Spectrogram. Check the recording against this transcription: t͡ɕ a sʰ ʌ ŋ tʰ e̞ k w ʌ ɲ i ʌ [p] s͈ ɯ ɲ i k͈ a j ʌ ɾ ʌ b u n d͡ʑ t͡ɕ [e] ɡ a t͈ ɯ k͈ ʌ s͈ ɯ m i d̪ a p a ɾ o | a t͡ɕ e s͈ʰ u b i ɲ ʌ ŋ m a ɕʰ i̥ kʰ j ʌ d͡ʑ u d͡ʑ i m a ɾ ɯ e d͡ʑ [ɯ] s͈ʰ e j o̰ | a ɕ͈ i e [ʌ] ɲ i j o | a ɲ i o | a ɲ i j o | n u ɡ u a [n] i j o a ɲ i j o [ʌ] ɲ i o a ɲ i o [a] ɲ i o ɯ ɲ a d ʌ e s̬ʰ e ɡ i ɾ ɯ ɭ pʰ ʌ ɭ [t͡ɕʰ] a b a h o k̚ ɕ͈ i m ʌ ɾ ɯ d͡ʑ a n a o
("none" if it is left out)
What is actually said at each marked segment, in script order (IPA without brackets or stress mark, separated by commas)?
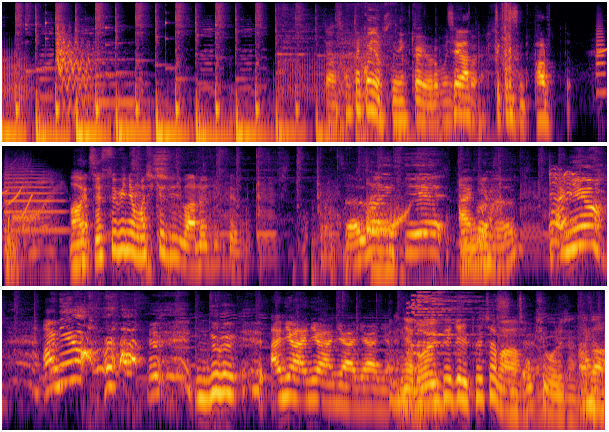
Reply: p, e, u, a, ɲ, a, a, t͡ɕʰ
